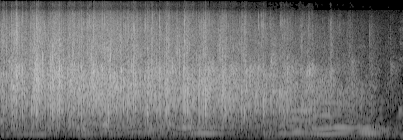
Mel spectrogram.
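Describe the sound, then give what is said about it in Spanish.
A church audience applauds God steadily, a dense wash of clapping that holds for several seconds before tapering off, with faint murmuring and a low sustained tone underneath. “Den un fuerte aplauso a Dios si puede.”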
